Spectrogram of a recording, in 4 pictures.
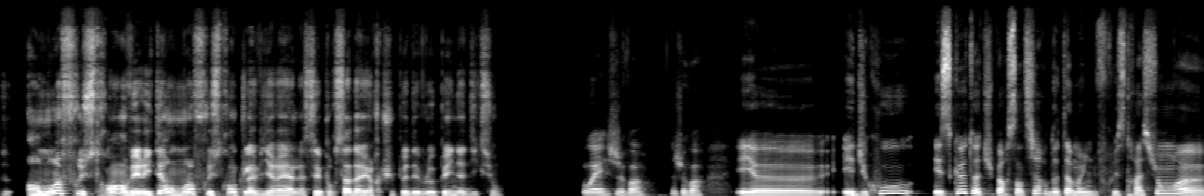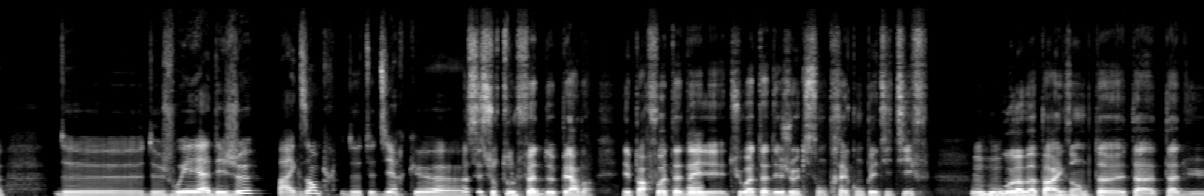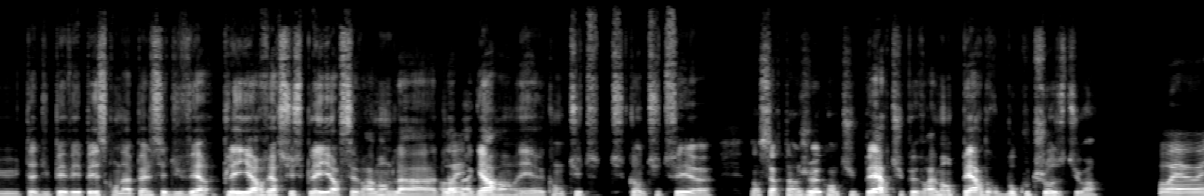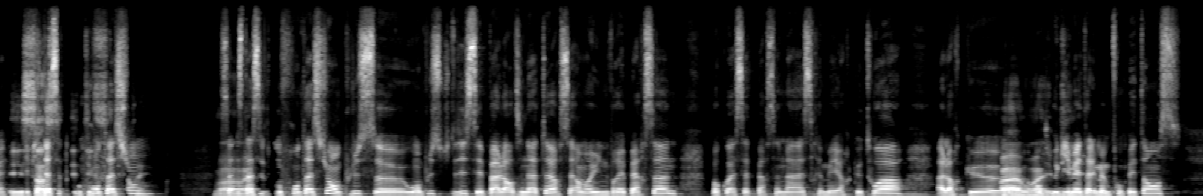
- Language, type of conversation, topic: French, unstructured, Comment gères-tu la frustration quand tu as l’impression de ne plus progresser ?
- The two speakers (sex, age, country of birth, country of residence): female, 25-29, France, France; male, 45-49, France, France
- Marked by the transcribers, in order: in English: "player versus player"; stressed: "perdre"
